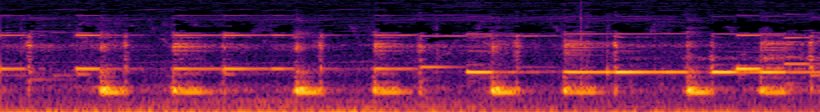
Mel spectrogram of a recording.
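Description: Battery-powered transparent gear toy race car playing its built-in electronic tune: simple beeping tones changing pitch over a steady beat of about two pulses a second.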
